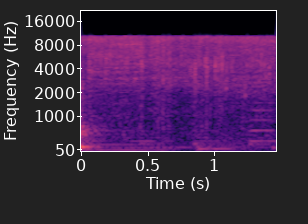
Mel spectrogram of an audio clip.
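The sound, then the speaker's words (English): A pot of water at a rolling boil for cooking pasta gives a steady, soft bubbling and hissing that continues evenly throughout. It is fairly quiet, with no voices. “Now that our water is boiling, what we'll do is we'll add some salt to the water.”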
